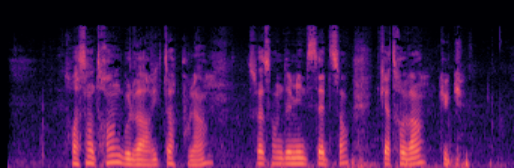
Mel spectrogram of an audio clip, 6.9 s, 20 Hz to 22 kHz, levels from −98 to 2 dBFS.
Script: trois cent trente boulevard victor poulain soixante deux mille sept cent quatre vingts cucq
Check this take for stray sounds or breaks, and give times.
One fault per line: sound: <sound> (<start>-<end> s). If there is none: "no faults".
no faults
